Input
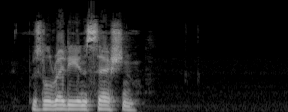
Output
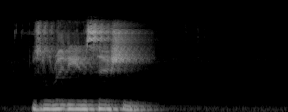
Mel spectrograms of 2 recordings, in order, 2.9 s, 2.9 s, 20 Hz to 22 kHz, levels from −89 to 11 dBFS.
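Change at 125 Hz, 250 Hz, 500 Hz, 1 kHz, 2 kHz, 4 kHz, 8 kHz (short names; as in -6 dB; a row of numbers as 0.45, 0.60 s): +1.0 dB, -11.0 dB, under -35 dB, under -35 dB, -3.5 dB, -2.5 dB, -3.0 dB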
